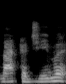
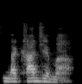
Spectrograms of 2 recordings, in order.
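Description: First: The name is said with English-style pronunciation. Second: The name is said with Japanese-style pronunciation. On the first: The speaker calls it wrong. "it's not Nakajima" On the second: The speaker calls it right. "That's the correct pronunciation if you really want to go to Japan"

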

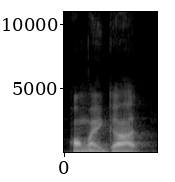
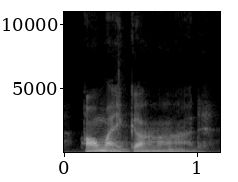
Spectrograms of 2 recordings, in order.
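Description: First: The vowel is short and the final d devoiced. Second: The vowel is long and the final d voiced. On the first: The speaker calls it wrong. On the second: The speaker calls it right.

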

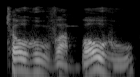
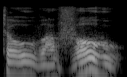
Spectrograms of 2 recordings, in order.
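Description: First: The last word starts with a B sound. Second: The last word starts with a V sound. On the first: The speaker calls it wrong. "tohu va bohu is not said" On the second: The speaker calls it right. "it's a V sound"

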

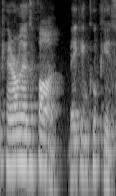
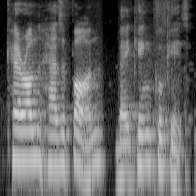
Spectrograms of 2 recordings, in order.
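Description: First: The sentence is said at a fast pace. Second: The sentence is said at a slower pace.

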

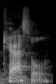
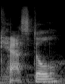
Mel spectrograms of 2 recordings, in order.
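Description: First: No t sound is heard in the middle. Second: A t sound is heard in the middle. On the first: The speaker calls it right. "Просто castle" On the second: The speaker calls it wrong. "Никто не говорит castle"

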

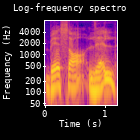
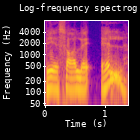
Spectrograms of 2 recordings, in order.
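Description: First: The stress is not on the final syllable. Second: The stress is on the final syllable.

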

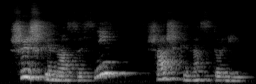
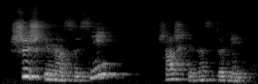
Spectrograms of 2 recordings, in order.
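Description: The two takes are said the same way.

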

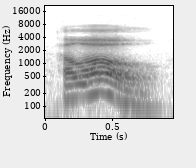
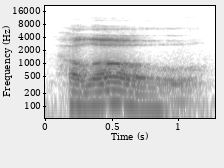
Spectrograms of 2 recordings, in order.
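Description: First: The voice is tight and pushed from the throat. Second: The voice is full and supported from the diaphragm.

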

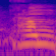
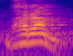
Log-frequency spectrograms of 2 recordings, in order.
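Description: First: The bh and r form one cluster. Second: A vowel is inserted between bh and r. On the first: The speaker calls it right. "भ्रम बोलना है" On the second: The speaker calls it wrong. "उच्चारण करते हैं भरम, जो कि गलत है"

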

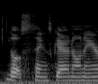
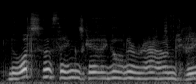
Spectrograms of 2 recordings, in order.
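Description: First: It is said in a deep, gruff voice. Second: It is said in a childlike voice.

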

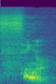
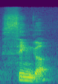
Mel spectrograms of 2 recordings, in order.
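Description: First: No hard 'g' sound is heard. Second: A strong hard 'g' sound is heard. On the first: The speaker calls it right. "but in fact, it's singer" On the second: The speaker calls it wrong. "with the G being quite strong"

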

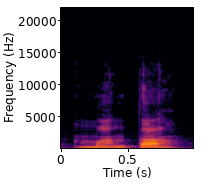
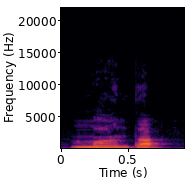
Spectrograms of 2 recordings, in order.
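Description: First: The stress is on the last syllable. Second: The stress is on the first syllable. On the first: "pe ultimul" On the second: "pe primul"

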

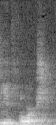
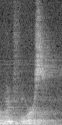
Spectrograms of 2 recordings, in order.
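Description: First: The name ends with a slight sh sound. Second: The name ends with a plain s sound. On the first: The speaker calls it right. "with just a little bit of a sh on the end" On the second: The speaker calls it wrong. "which is how it looks phonetically"

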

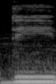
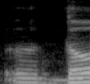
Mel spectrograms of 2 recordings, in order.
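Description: First: The word ends in a long 'ee' vowel. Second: The word ends in a short 'uh' vowel. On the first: It comes before a vowel sound. "वोवल sound से पहले, तो हम इसको बोलेंगे दी" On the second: It comes before a consonant sound. "कॉन्सोनेंट sound से पहले आएगा तो द"

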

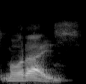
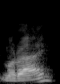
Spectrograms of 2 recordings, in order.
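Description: First: The final S sound is clearly pronounced. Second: The final S sound is left silent. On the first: The speaker calls it right. "The S on the end actually is sounded" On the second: The speaker calls it wrong. "How do I pronounce it?"

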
